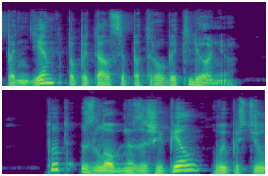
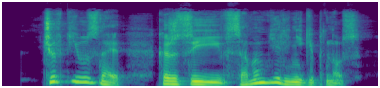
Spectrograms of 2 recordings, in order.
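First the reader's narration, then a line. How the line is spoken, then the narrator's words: Uncertain. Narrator (Russian): неуверенно сказал корреспондент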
